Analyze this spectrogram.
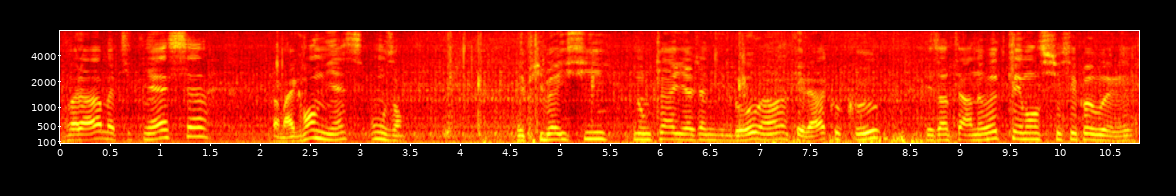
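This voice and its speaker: A middle-aged family travel vlogger narrates a motorhome trip, speaking outdoors at a ski resort and inside the motorhome. His slightly high voice runs at a moderate pace, casual and chatty with many fillers, picked up by a handheld camera mic amid noisy vehicle and outdoor ambience.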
